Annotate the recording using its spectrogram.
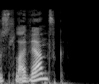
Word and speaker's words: Славянск: Да как угодно они там могут говорить, но он же Славянск. Ну, если мы откроем словарь, мы обнаружим там этот населенный пункт, который с ударением на букву «Я».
